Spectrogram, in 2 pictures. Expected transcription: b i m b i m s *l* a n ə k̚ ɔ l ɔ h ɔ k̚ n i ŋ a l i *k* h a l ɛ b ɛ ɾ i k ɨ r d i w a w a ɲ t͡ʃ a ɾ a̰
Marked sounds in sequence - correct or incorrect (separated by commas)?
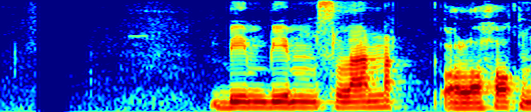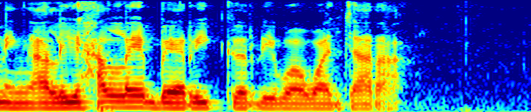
correct, incorrect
